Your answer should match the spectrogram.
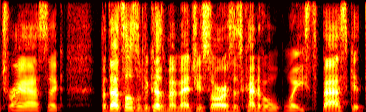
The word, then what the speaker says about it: Mamenchisaurus: I'm gonna count that as a weird pronunciation. That was just, like, Mamincosaurus? Or... How'd you pronounce it? My nightmares. Number 5 is the Mamincosaurus. Mamincosaurus. Yeah, that's just weird. Like Mamenchisaurus. It's not hard.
